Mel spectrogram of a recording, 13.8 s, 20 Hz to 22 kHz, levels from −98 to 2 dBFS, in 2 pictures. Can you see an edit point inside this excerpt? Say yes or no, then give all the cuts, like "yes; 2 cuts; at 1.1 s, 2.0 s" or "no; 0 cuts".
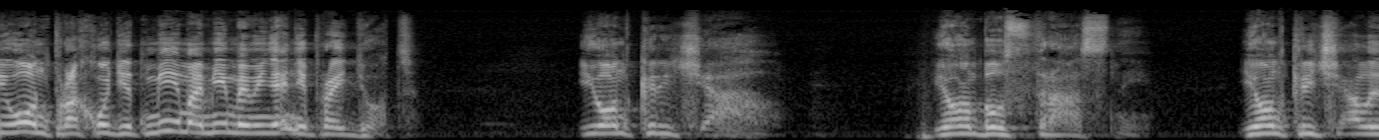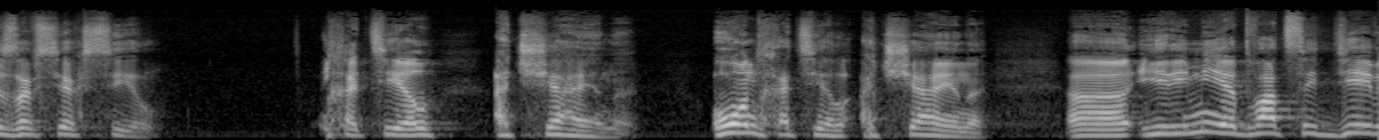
yes; 1 cut; at 8.5 s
